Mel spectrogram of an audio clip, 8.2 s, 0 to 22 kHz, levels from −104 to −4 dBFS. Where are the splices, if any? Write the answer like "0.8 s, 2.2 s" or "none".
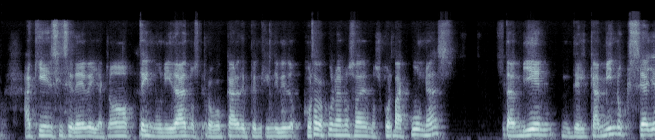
1.3 s, 1.7 s, 2.5 s, 3.3 s, 3.9 s, 4.9 s, 6.3 s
